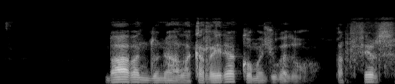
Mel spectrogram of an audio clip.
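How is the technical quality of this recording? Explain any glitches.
No glitches can be heard anywhere in the recording.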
